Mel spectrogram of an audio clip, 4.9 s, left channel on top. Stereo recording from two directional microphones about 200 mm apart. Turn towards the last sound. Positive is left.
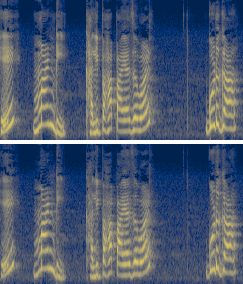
turn(degrees=40)  # may be behind; listen again after turning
